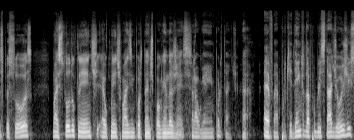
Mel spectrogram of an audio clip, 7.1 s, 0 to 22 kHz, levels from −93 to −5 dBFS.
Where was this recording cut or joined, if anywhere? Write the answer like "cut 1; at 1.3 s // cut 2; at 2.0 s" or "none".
cut 1; at 5.4 s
